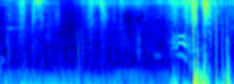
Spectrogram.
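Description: A child bouncing on a trampoline: a few faint knocks from the mat, then a heavy thump about three-quarters of the way in as she lands on the mat after a failed front flip.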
